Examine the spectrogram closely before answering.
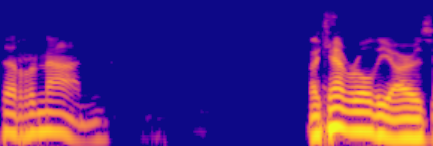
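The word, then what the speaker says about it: Hernán: or Hernan hernand hernand if you go to South America the H is silent so it's Anan I can't roll the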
